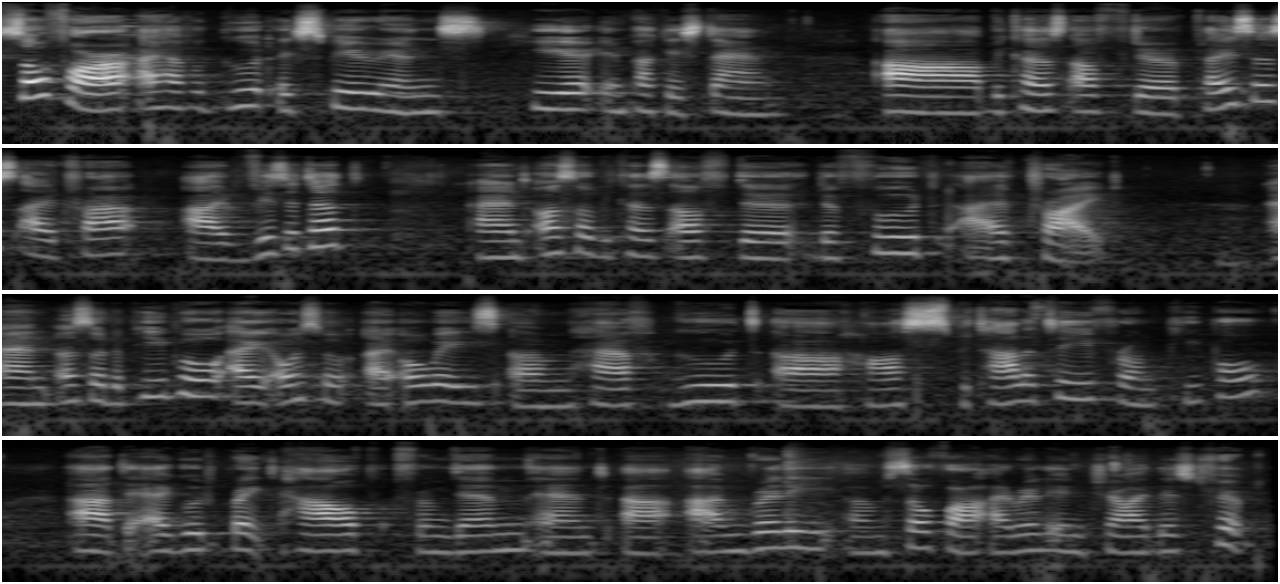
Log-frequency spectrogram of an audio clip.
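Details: Adult woman speaking; fluent speech.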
